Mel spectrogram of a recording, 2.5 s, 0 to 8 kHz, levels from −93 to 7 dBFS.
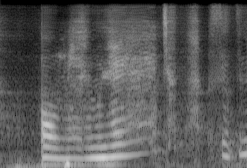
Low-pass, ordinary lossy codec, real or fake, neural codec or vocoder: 7.2 kHz; none; fake; codec, 16 kHz, about 1 kbps, DyCAST, with the encoder's durations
